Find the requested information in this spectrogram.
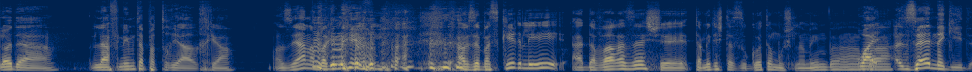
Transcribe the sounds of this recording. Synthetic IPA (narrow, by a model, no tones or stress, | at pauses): lojod̪ea | leafnimet̪apat̪ʁiaʁχja | ʔa̰zjanamaɡniv | avzemazkiʁliad̪avaʁaze̞ʃe̞t̪amid̪jɛʃetazuɡo̞thamuʃlamimbawajzenaɡid̪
